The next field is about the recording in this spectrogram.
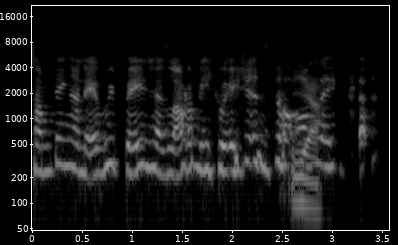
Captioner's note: chuckles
